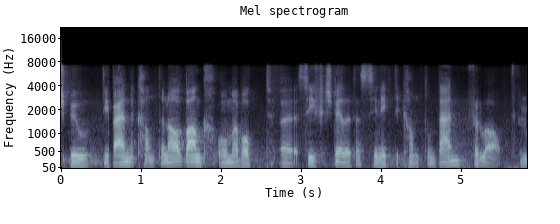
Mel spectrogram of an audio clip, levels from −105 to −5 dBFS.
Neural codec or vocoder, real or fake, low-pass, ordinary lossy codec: codec, 16 kHz, 1 kbps, X-Codec, WavLM features, trained on Multilingual LibriSpeech; fake; 7.2 kHz; none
